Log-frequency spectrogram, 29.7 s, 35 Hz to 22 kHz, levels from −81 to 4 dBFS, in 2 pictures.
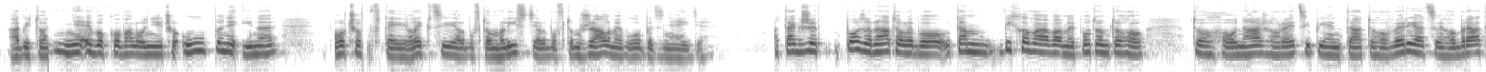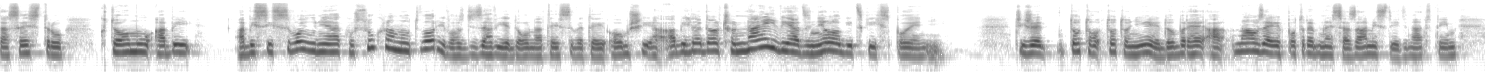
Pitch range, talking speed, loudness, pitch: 165-210 Hz, 145 wpm, -32 LUFS, 185 Hz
